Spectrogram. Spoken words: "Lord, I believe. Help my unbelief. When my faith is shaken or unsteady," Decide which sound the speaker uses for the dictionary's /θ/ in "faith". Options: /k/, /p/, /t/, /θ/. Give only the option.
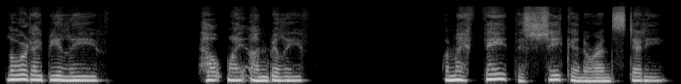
/θ/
